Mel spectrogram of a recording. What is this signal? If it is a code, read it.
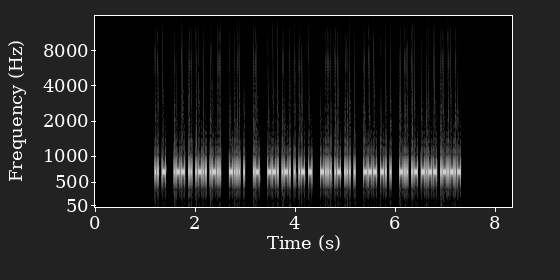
Morse code, heard as a keyed tone, about 52 wpm, 700 Hz. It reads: IT WILL BE A GREAT BASE ONE DAY.
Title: Sentences from Top 1000 Words - Review Part 1 - 50wpm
